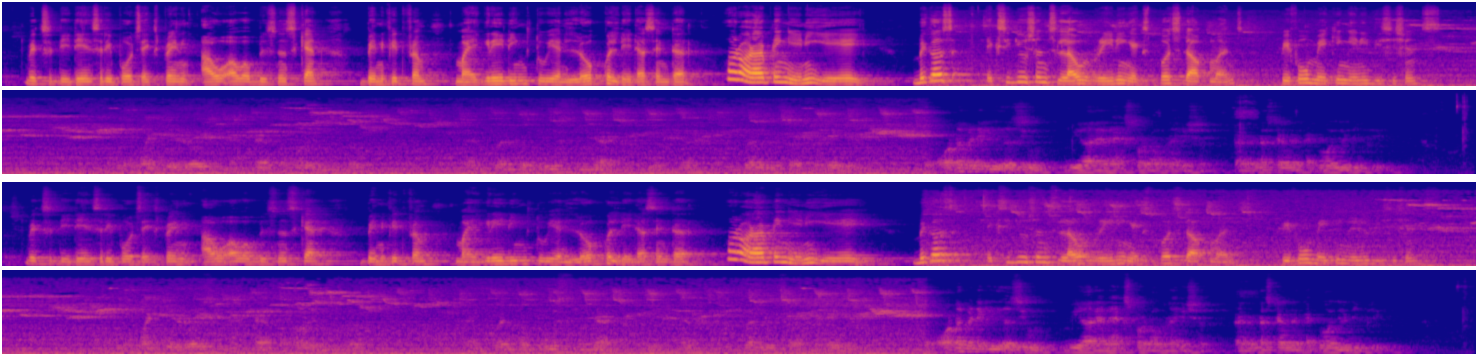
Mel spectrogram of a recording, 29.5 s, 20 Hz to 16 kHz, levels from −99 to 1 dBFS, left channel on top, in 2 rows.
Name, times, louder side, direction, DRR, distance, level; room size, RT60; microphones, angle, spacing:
voice 1, 0.2-3.2 3.6-4.3 4.5-6.9 7.3-8.6 9.1-9.6 9.9-12.3 12.8-14.4, left 5 dB, 80° left, 14 dB, 0.4 m, -31 dB
sound 1, 9.2-24.0, right 2 dB, 40° right, 0.9 m, -48 dB
voice 2, 15.9-18.5 18.8-18.9 19.3-23.3 24.0-28.6, equal, 80° right, -1 dB, 1.6 m, -51 dB
10.5 x 9.6 x 2.2 m, 1.2 s
head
